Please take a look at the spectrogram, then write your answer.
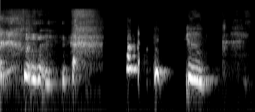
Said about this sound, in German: Oh Gott, sorry, ich habe immer noch diesen Husten, den verschleppe ich, nein, ich verschleppe es nicht. Ich kann euch jetzt genau erklären, was für ein Schleim da irgendwo noch sitzt, aber nein, ich tue es nicht.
